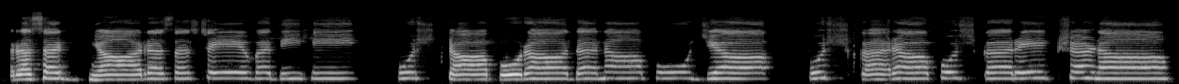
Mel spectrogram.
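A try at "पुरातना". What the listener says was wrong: In Puratana, that is ta. Maybe sometimes because of the regional influence, we tend to pronounce it slightly as, it is heard as da. It is ta. Puratana.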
